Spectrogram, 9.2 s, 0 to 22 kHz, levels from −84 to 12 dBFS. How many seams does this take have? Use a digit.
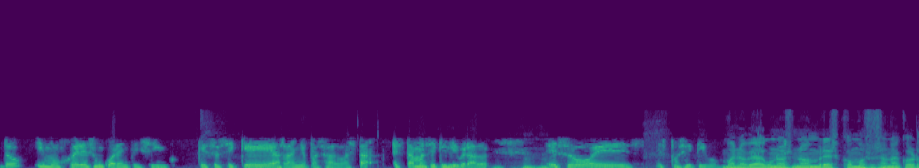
4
